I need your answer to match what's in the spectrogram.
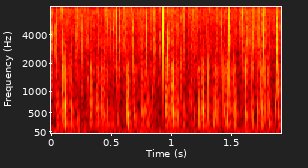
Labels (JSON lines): {"label": "biophony, sea urchins (Echinidae)", "recorder": "SoundTrap 600 or HydroMoth"}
